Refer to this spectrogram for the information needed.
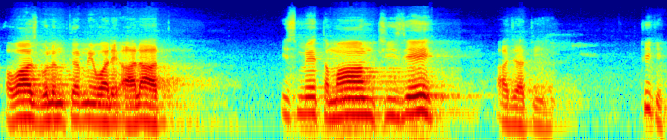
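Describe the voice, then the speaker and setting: Man, Pakistani accent, somewhat high-pitched, didactic lecture style, repeats for clarity, long room reverb. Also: a little mellow. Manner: didactic, repeats points and checks understanding. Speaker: law instructor. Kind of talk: explanatory lecture going through a statute clause by clause. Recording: reverberant room with background noise.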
